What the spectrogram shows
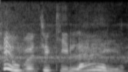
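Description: A woman's voice: a little high, lively intonation, slow pace, phone-quality sound, a little hiss or hum. A woman voicing a curious, stubborn little boy prince in a storybook reading, with a childlike, insistent way of asking. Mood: wondering.

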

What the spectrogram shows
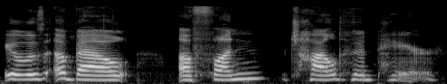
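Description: A woman's voice: a little high, fairly even intonation, very slow, a bit bright. Giggly young woman rambling on a podcast. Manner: giggly, rambling, breaks into laughter. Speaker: podcast co-host. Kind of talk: casual chat.

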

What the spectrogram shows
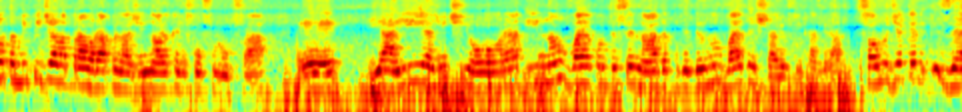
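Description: A woman doing a one-sided comic phone sketch, talking in a chatty, pleading and exasperated way. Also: fairly high pitch. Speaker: content creator acting a comic sketch. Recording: echoey room with loud background noise.

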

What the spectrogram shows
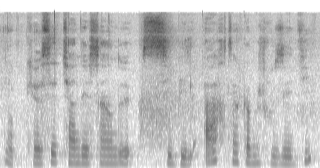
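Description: A woman with vocal fry and a gravelly morning voice, chatting through an unboxing and thinking aloud. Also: lowish voice, steady tone, moderate pace, darkish tone. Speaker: craft unboxing host. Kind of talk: casual unboxing chat. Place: indoors at a wooden table. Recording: handling clicks and crinkling noise. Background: crinkling plastic, clicks.

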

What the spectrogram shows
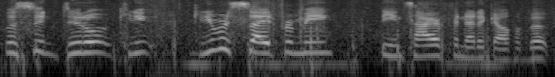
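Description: A man's voice: very high voice, fairly quick. A young man trading casual banter with teammates during an online game. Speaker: gamer. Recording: noisy game voice chat.

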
